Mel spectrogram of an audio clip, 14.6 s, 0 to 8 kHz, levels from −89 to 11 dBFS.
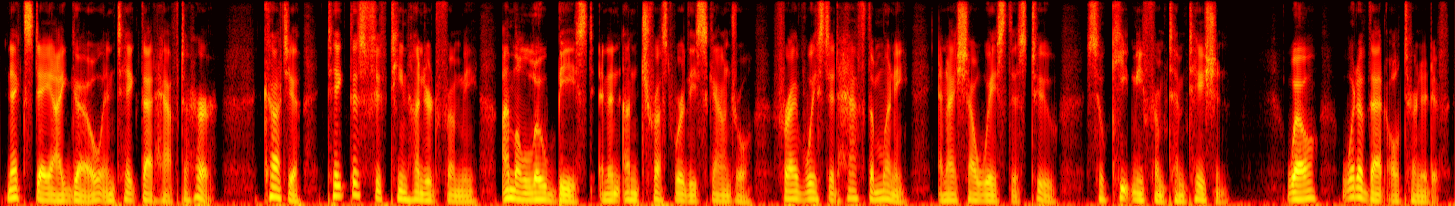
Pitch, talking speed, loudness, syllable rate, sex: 90 Hz, 195 wpm, -21 LUFS, 5.3 syllables/s, male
